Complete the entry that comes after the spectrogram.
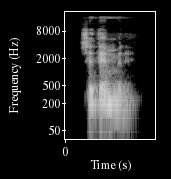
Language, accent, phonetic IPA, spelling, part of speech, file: Catalan, Valencia, [seˈtem.bɾe], setembre, noun, LL-Q7026 (cat)-setembre.wav
- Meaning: September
